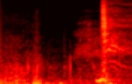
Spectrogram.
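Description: A quick, muffled impact: a wad of cash punched against a thigh, heard as a few dull low thumps followed by a brief papery slap, all fairly quiet with no talking.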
